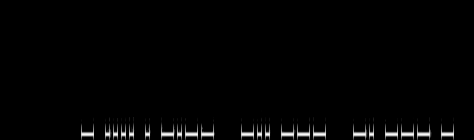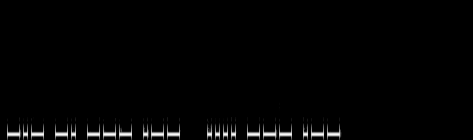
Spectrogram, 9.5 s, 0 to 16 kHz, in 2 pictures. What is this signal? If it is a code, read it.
Morse code, heard as a keyed tone, about 30 wpm, 700 Hz. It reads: THEY DO NOT KNOW HOW
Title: Sets of 5 Words Encore2 30wpm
